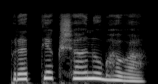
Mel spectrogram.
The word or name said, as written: ಪ್ರತ್ಯಕ್ಷಾನುಭವ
